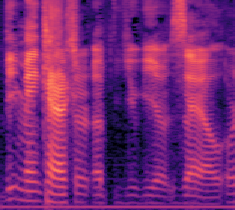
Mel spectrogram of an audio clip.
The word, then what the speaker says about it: ZEXAL: Zale, or Zexal as it's called in the English version, the English dub. I still prefer Zale. I like that the X is not to be pronounced.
